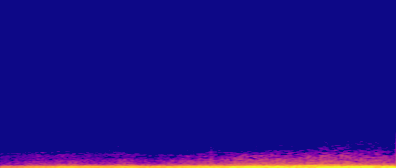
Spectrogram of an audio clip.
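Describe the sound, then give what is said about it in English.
A black sedan's engine revs and grows steadily louder as it approaches, a low throaty roar building over several seconds with no voices. “And there comes another car. A black sedan.”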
